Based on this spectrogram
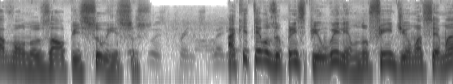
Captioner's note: voiceover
